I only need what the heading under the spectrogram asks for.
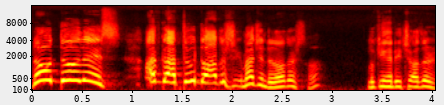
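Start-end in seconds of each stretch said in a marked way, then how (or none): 0.0-2.0 very high, loud, full-lunged scream. Retelling what a father screamed at the top of his lungs, retelling a man screaming. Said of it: "So he's screaming at the top of his lungs".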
